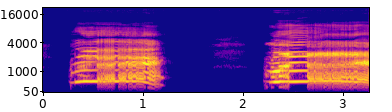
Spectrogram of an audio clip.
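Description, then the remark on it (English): A voice lets out two shrill, strained screams, each about a second long, with a short silent gap between them, imitating a screaming carrot. “I like them when they scream.”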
